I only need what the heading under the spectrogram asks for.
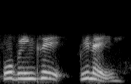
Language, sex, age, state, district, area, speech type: Bodo, female, 45-60, Assam, Kokrajhar, urban, conversation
